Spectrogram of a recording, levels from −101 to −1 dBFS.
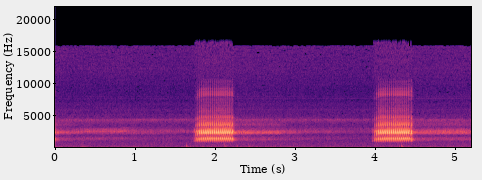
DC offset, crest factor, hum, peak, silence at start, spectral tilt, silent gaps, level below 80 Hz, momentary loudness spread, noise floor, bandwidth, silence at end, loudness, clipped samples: under 0.1%; 20 dB; none; -4 dBFS; 0 s; 1 dB/octave; none; -70 dBFS; 26 LU; -51 dBFS; 17 kHz; 0.05 s; -17 LUFS; under 0.1%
